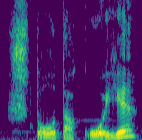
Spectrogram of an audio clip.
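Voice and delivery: slow, alarmed exclamation; startled cry. A narrator's reading. Father startled by the dwarf at the door, frightened. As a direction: gasp at the stranger in fright. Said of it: "он испуганно воскликнул".

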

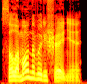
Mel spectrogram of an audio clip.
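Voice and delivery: high, loud, self-important proclamation; lofty grandeur. A narrator's reading. Lockhart congratulates himself as they enter the castle, lofty. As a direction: pronounce it from a great height. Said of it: "с высоты своего величия проговорил".

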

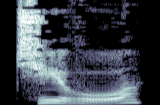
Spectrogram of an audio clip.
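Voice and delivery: firm, affronted question; indignant. A narrator's reading. Reaper hears an outrageous demand, indignant. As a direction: balk with mild outrage. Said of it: "возмущённо выпучил глаза Ноан".

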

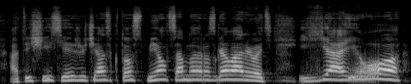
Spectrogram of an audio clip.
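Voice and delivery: high, loud threatening order; furious. A narrator's reading. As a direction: threaten through rage. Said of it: "furious official".

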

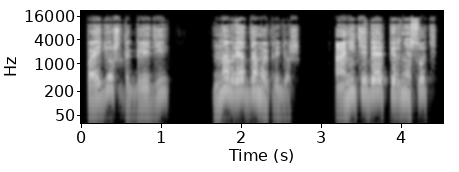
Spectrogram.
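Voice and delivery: malicious, impressive threat; menacing warning. A narrator's reading. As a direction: warn with weight, building in pitch. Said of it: "стало злобно и внушительно".

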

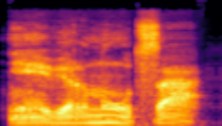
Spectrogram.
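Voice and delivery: медленное шипение сквозь клюв; прошипи, как дикая птица-зверь; шипящее существо. A narrator's reading. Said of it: "прошипел лишённый ветра". (шипящий голос твари)

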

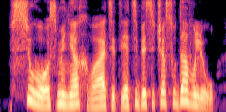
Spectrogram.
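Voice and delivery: loud, menacing shout; furious warning. Acted. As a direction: shout the threat, losing control. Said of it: "предупредил Исаев".

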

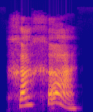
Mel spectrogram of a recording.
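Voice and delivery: loud, high spoken ha-ha; mock laugh. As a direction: scoff with a sarcastic laugh. Bitter mock laugh at own idea.

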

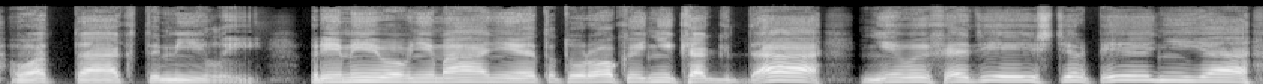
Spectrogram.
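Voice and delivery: didactic lecture, climbing high; moralise, rising in pitch as it goes; preachy old crab. A narrator's reading. Old crab lectures young crab, preachily. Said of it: "назидательно сказал юному крабу".

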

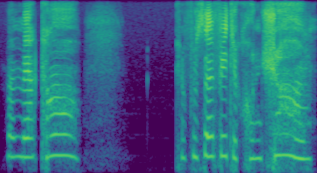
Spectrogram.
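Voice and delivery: put-on high, soft, timid child voice; little girl voice. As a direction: ask it small and wondering.

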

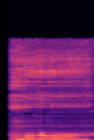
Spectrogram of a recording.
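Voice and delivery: long high "oh" of wonder; amazed gasp. A narrator's reading. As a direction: let it escape in high-pitched awe. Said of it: "только и вырвалось у неё". (протяжное восхищённое «о»)

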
